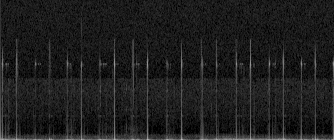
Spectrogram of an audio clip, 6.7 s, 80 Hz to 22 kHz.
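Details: Simulated ASMR heartbeat: a steady low thumping at about 90 beats a minute, with paired lub-dub sounds over a soft low hum.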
